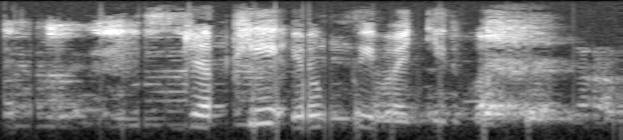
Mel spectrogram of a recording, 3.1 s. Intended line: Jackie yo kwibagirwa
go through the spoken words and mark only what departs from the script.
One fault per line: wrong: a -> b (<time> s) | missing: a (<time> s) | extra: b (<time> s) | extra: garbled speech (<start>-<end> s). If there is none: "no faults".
no faults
